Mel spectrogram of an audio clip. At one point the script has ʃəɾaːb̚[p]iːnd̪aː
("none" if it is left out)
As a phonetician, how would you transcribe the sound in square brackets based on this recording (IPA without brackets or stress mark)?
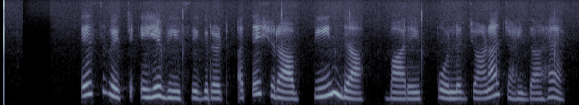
p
